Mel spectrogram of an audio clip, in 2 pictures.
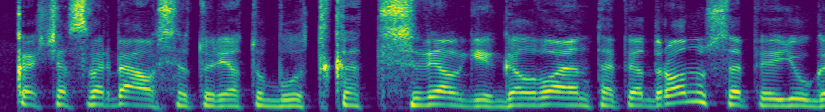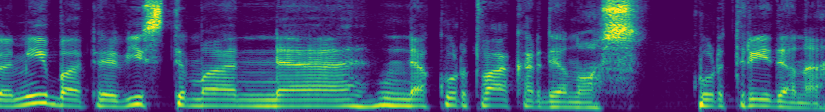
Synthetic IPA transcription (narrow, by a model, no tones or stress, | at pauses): kɐst͡ʃʲɛsʋɐɾʲbʲɛʊsʲɛt̪ʊɾʲeːt̪ʊbuːt̪kɐt̪ʋʲeːlʲɡʲɪɡɐlˠʋoːjɛnt̪ɑːpʲiɛd̪ɾoːnʊsɑːpʲiɛjuːɡɐmʲiːbɐɐːpʲiɛʋʲiːsʲt̪ʲimɑːnʲɛnʲɛkʊɾt̪ʋɑːkɐɾd̪ʲiɛnoːs | kʊrt̪t̪ʲɾʲiːd̪ʲiɛnɑ̰ː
